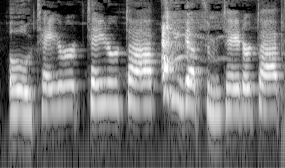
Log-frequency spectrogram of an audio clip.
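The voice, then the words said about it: Put-on American accent. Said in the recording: “That's a great American accent.”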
